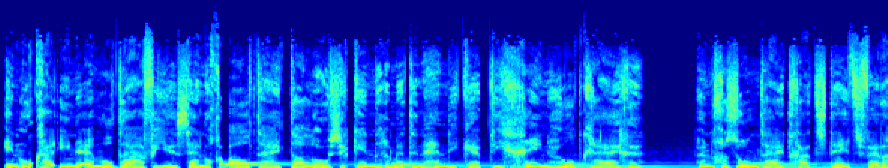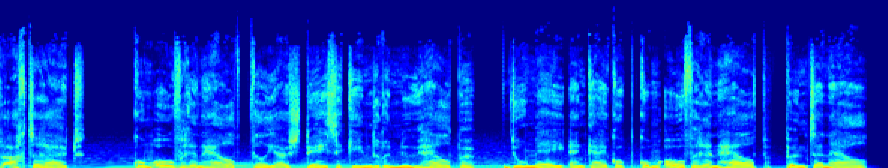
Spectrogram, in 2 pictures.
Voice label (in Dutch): Radio; Kom Over En Help; Groot Nieuws Radio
